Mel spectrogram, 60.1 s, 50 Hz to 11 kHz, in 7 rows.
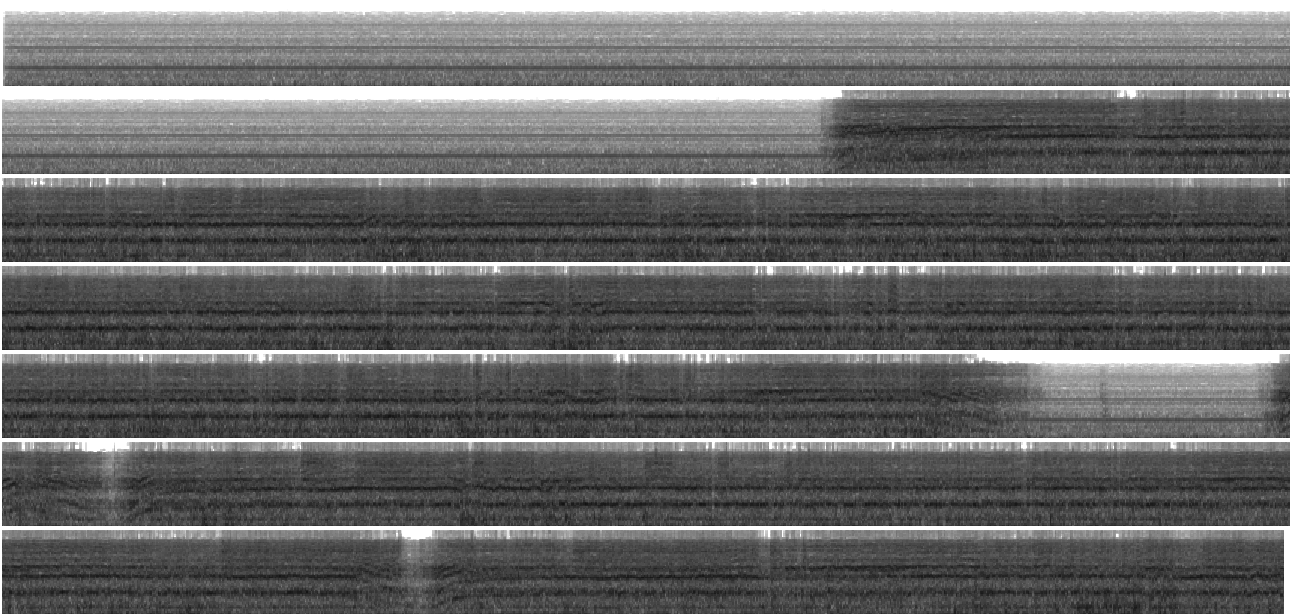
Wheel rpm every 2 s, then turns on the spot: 0, 0, 0, 0, 0, 0, 0, 150, 230, 230, 230, 220, 220, 230, 230, 230, 230, 230, 230, 230, 100, 40, 200, 230, 230, 230, 220, 170, 210, 230.
none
